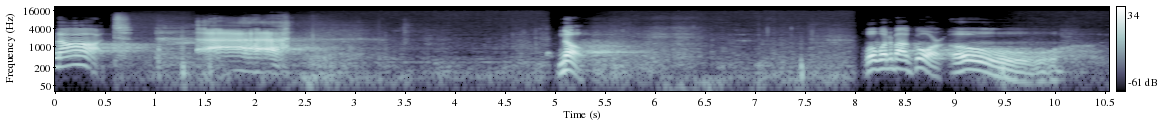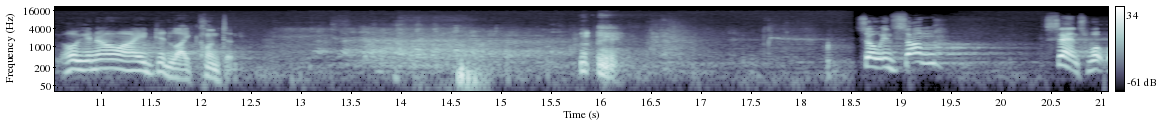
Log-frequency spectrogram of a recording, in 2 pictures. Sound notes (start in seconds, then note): 12.4 cough; 13.2 laugh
